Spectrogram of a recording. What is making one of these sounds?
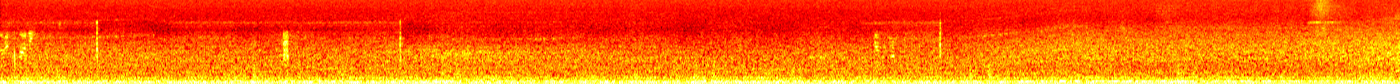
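Soft clicks sound now and then from a computer keypad.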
